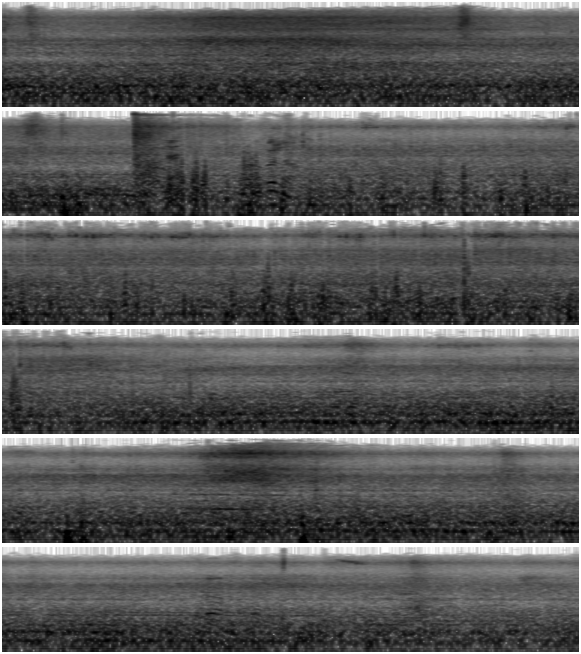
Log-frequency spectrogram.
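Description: A car engine hums steadily as tyres roll along a road.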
